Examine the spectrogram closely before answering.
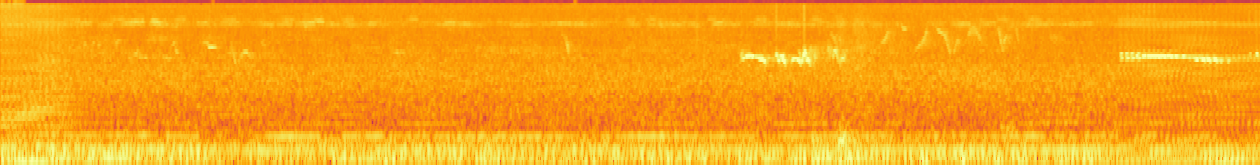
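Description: Outdoor yard ambience under a steady low hum, with distant birds chirping: a short run of quick chirps about halfway through, and near the end a steady, wavering high trill begins.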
